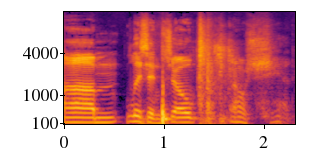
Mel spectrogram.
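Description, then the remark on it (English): Something gets knocked off a table, a single sharp thud-and-clatter about midway through, fairly loud, landing under a continuous drawn-out voice that keeps going around it. “You guys, I like to leave when I knock things off of my table in the actual show.”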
